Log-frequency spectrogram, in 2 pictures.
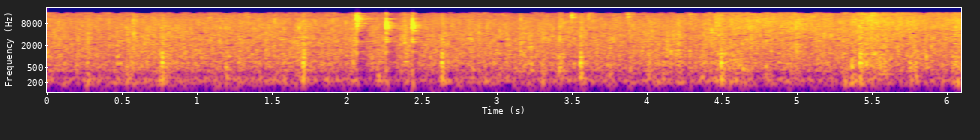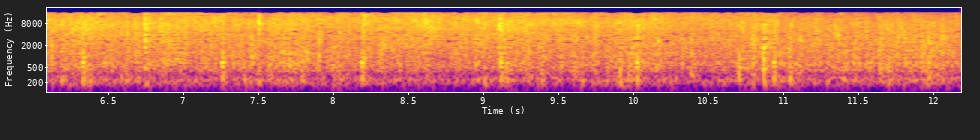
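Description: Chicken pieces and masala sizzling in oil in an aluminium kadai, a steady hiss, with a few clicks of the metal spatula against the pan about two seconds in.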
